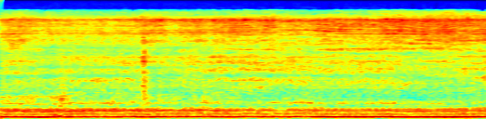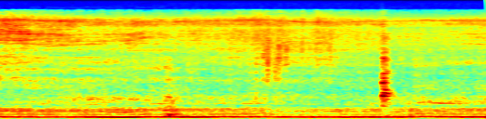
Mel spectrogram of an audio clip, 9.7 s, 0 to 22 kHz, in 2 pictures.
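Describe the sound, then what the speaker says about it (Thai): A steady, low diesel engine drone runs throughout, a new Komatsu PC210 excavator idling nearby with a few faint clicks and knocks over the rumble. "เสียงเครื่องยนต์นี่เป็นเอกลักษณ์นะครับ"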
